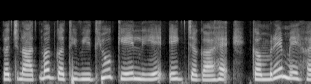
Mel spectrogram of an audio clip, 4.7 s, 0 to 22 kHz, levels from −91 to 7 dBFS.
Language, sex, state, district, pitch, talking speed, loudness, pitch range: Hindi, female, Chhattisgarh, Raipur, 255 Hz, 130 wpm, -14 LUFS, 240-275 Hz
